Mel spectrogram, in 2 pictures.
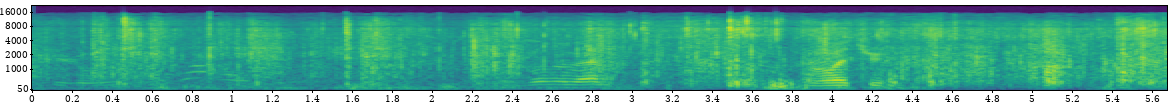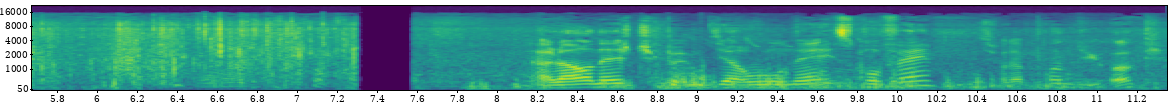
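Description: Young men talk casually nearby, outdoors in wind.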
